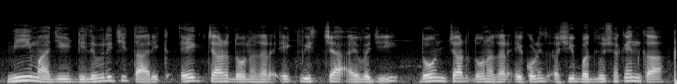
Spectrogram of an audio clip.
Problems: none marked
